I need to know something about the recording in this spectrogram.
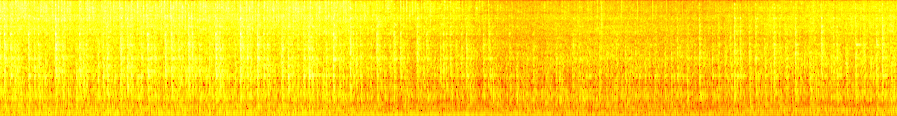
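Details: Wheel hub bearing heard through a mechanic's stethoscope: constant coarse growl with a rough knocking undertone and no clear beat; worn hub bearing noise.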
